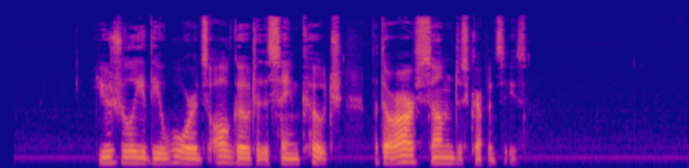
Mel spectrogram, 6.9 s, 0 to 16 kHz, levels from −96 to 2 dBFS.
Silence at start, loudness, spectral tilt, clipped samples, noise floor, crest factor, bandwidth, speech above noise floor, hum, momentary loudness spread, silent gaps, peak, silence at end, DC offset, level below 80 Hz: 1 s; -30 LUFS; -3 dB/octave; under 0.1%; -72 dBFS; 22 dB; 11.5 kHz; 41 dB; none; 14 LU; none; -10 dBFS; 1.65 s; under 0.1%; -86 dBFS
